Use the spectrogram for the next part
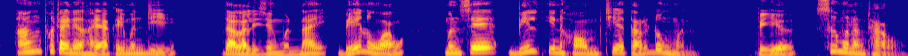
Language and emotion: Bodo, surprised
